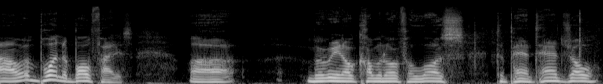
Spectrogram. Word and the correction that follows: Pantoja: Am I saying it right? He lost his title to Pantoja.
